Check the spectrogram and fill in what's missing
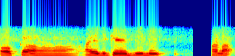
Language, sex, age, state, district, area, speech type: Telugu, female, 18-30, Telangana, Mancherial, rural, conversation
